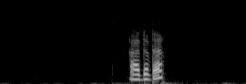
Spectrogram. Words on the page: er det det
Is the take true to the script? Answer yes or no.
yes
